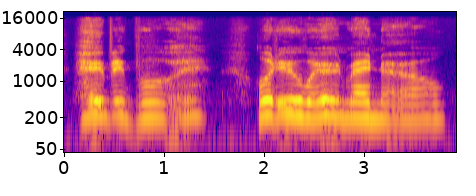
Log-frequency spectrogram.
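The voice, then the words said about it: Seductive, sultry voice. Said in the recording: “Can I hear your sexy voice? ... my sexy”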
